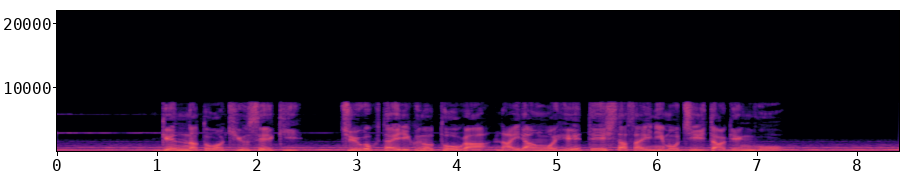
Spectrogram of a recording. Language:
Japanese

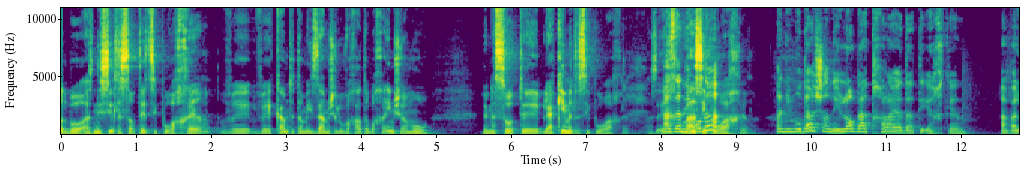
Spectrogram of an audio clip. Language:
Hebrew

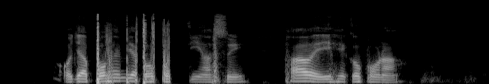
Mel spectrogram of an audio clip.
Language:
Guarani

